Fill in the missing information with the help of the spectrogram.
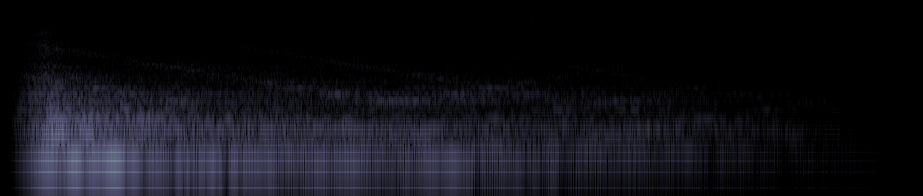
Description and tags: Volumes of Echo Pad
This sound was created with the plugin "Vital"
Honestly was twisting turning knobs as I don't personally know much of synths and all that, but until there was something I was happy with I resampled me holding a key to get the background echo noise then slightly through on a filter and faded the beginning and end.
